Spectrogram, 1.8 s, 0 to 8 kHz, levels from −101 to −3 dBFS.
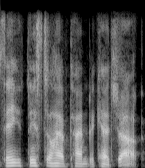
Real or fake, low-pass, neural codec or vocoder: fake; 7.2 kHz; codec, 16 kHz, 4 kbps, FreqCodec, larger model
